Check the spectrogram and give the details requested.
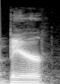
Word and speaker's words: Bexar: Um, you've got this this one back on March the 30th, Bear, meaning uh, Bear County. It says Bexar, but it's pronounced Bear.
